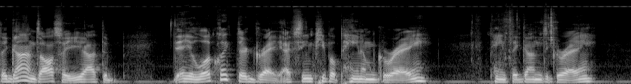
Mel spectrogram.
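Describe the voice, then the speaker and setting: Here is a plain, everyday voice: a man with a medium pitch speaking at a moderate pace with very even loudness. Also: ordinary pitch variation. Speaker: hobby model reviewer. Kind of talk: product review. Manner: casual.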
